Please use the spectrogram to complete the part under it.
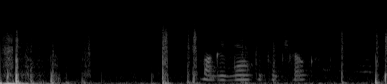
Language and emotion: Russian, neutral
